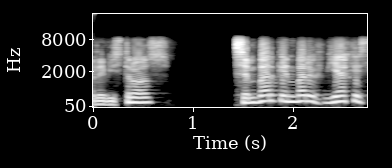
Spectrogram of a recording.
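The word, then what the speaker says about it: Lévi-Strauss: su alumno Cloud levist se escribe levistraus se pronuncia levitraz se embarca en varios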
